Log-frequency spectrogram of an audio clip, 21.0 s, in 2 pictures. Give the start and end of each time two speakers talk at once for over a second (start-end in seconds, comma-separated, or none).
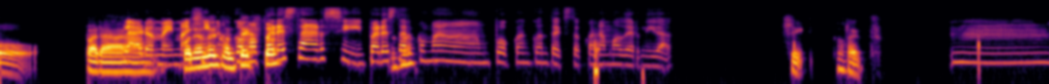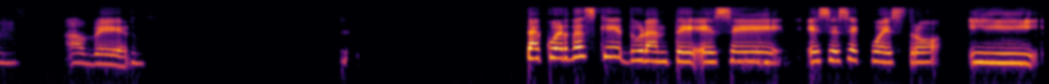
1.2-2.9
